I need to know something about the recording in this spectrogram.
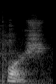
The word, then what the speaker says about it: Porsche: referring to the other place just remember it's pronounced Porsche it's pronounced Porsche Daniel stop it stop it don't trigger me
